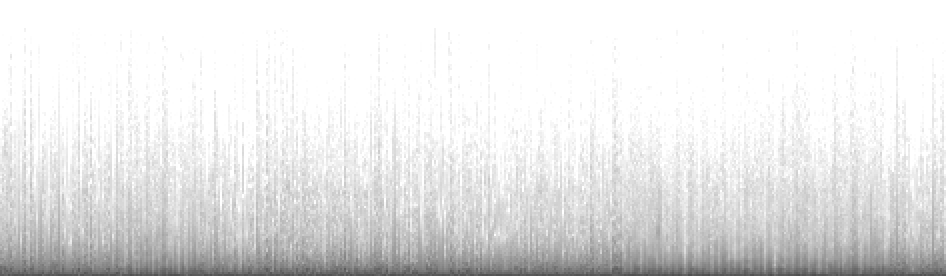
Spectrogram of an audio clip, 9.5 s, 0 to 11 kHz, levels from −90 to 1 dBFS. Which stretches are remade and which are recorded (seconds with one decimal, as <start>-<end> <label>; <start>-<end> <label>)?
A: 0.0-1.2 recorded; 1.2-2.0 remade; 2.0-6.2 recorded; 6.2-8.9 remade; 8.9-9.5 recorded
